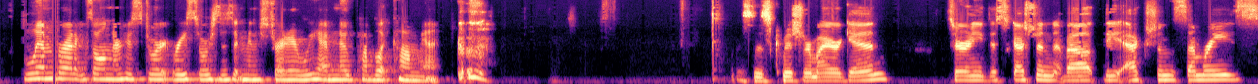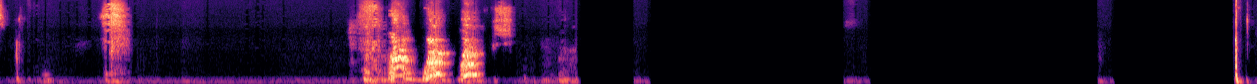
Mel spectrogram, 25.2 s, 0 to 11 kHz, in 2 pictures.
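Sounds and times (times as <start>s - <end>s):
faint scattered noises: 0.0s - 18.4s
speech: 0.2s - 5.0s, 7.4s - 12.7s, 13.6s - 13.9s, 16.2s - 17.4s
dog barking: 16.2s - 17.6s.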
